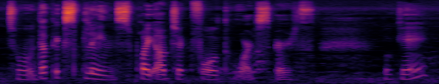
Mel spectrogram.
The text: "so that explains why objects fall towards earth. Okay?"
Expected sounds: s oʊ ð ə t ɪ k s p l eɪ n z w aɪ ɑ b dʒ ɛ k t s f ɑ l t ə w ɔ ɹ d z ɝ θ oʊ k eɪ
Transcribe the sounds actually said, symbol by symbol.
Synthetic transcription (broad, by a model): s oʊ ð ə t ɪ k s p l eɪ n s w aɪ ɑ b dʒ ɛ k t f ɑ l t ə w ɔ ɹ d s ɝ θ oʊ k eɪ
